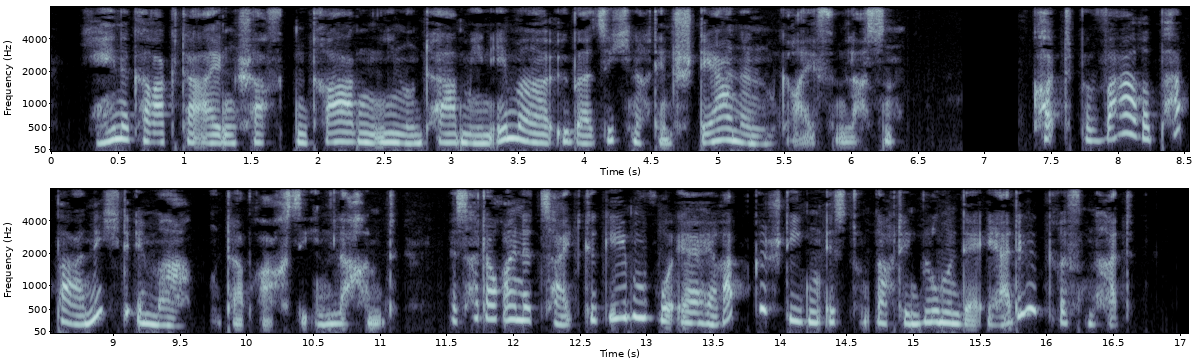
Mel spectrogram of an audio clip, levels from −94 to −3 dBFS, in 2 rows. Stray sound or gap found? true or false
false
